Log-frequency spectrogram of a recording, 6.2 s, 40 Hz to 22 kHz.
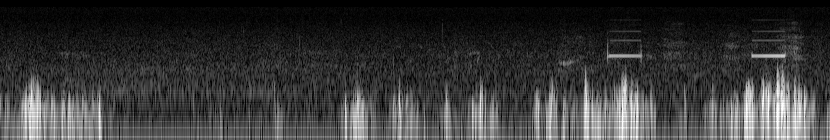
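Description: Two short high electronic interval-timer beeps about a second apart near the end, counting down the close of a 40-second sprint interval. Under them, low muffled thuds and rustling from a man sprinting on sand.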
